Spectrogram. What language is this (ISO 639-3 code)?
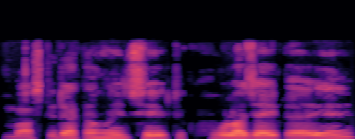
ben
